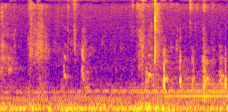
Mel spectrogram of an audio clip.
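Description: Chickens cluck softly in a barn setting under a heat lamp, scattered short clucks over a constant low hum, faint and fairly distant.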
